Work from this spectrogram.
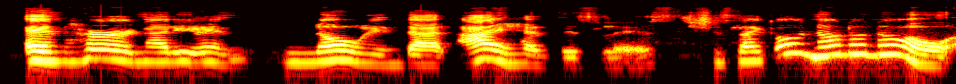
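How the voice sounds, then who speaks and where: A woman's high, bright, sharp voice at a moderate pace, dry and close with no echo. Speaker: podcast guest, medical worker. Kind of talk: casual chat, personal testimony.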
